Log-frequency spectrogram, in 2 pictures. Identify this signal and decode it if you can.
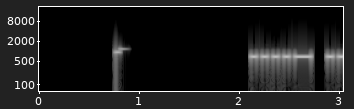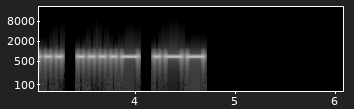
Morse code, heard as a keyed tone, about 22 wpm, 700 Hz. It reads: 4H4W
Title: Four Challenging Letter-Number Combinations 22wpm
